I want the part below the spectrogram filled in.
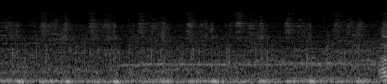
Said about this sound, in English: those of a dark blue persuasion applaud their heroes.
